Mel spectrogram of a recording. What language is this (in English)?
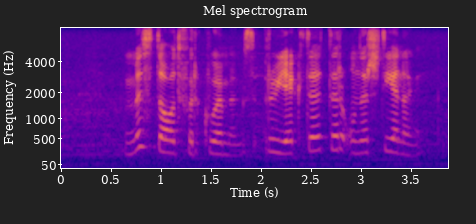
Afrikaans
